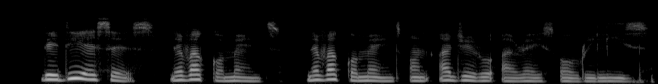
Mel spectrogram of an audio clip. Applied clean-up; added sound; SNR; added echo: none; none; none; none.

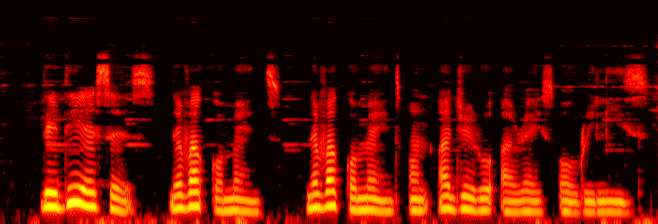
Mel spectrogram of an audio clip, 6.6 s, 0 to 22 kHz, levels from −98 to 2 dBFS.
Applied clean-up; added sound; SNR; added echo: classical method Wiener filter.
